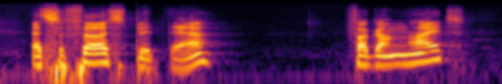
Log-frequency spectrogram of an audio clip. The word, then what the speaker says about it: Vergangenheit: That's the first bit there, Vergangenheit. The German V is pronounced with a F, so that's why I said Vergangenheit and not Vergangenheit.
